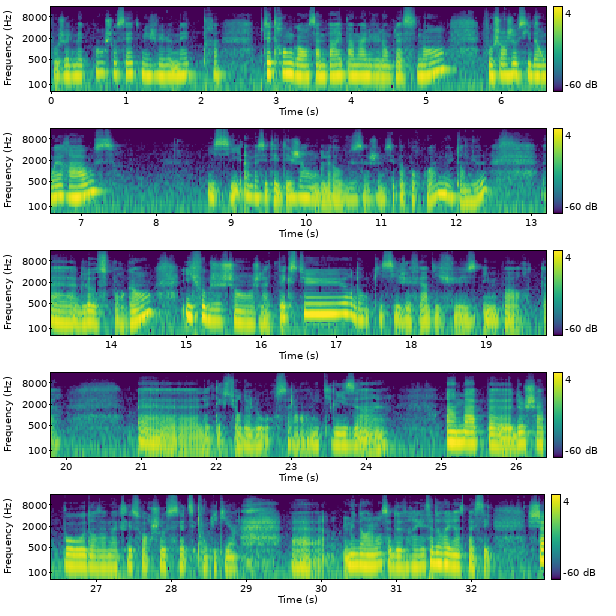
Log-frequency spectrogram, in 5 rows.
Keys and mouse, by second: 3.9 click, 6.0 click, 8.3 click, 10.6 click, 12.2 click, 16.2 click, 17.9 click, 22.0 click, 24.8 click, 32.2 click.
